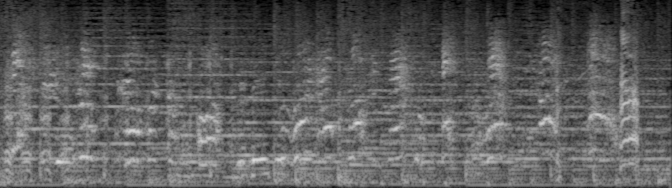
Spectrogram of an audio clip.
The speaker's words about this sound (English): And that was one angry bird.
